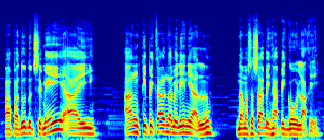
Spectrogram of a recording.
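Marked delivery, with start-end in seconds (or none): none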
